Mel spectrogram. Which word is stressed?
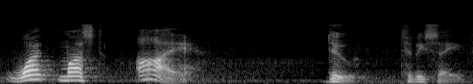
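I. The stress falls on the word I. Salvation depends on something the person personally does. The speaker calls it right. "let's change the emphasis to"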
